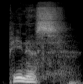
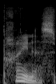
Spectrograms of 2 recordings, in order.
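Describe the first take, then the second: First: The first vowel sounds like 'ee'. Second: The first vowel sounds like 'eye'. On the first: The speaker calls it right. "the I in Latin, which is pronounced E" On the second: The speaker calls it wrong. "In America, we say pinus"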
